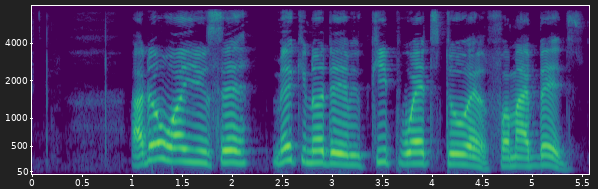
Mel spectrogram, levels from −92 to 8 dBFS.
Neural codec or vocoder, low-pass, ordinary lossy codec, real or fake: none; 7.2 kHz; none; real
